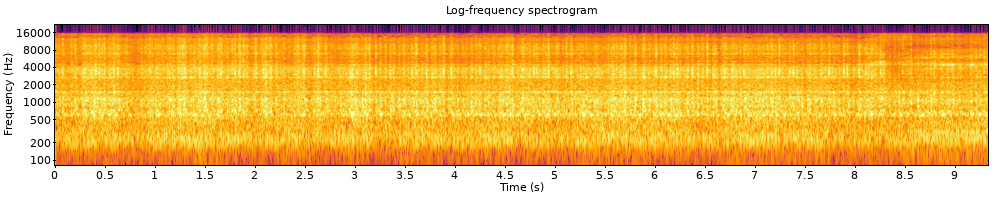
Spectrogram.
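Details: Mercedes CL500 W215 tandem pump (ABC hydraulic plus power steering) at idle: a dense, fast metallic rattle with no low end. It persists after the pump was replaced with a new one; a broken or loose bearing is suspected, and steering and ABC work fine.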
